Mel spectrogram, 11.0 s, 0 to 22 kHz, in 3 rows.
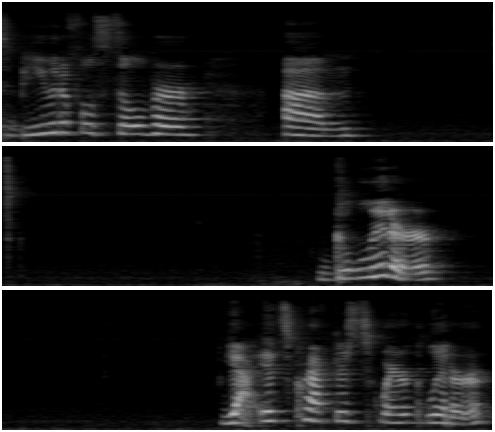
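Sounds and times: faint small ticks: 3.6 - 4.0.

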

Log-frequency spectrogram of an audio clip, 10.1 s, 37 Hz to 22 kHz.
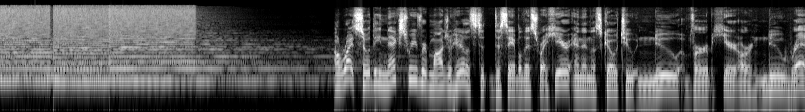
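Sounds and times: synthesizer chord with reverb: 0.0 - 5.4.

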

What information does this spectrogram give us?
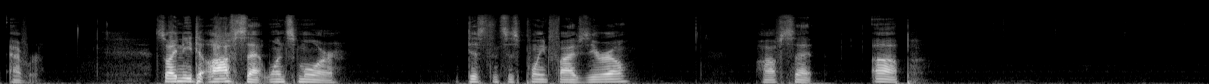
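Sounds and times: computer mouse clicks: 9.9 - 12.0.

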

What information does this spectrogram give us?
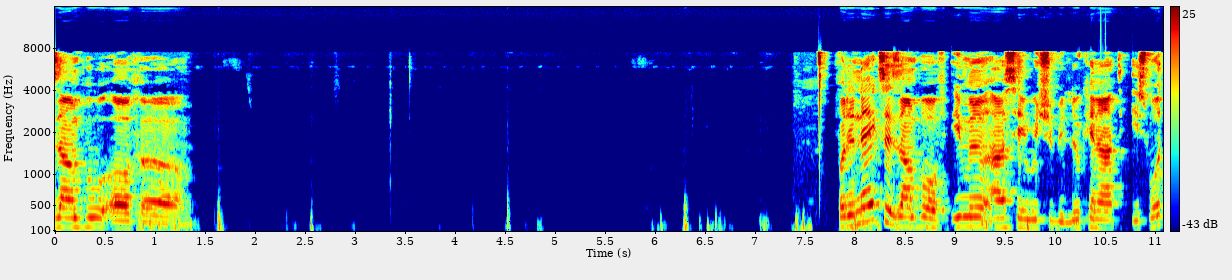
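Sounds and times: soft low thumps: 1.0 - 3.2, 3.8 - 5.1, 5.8 - 10.0.

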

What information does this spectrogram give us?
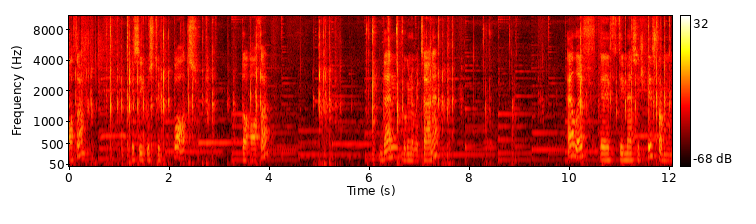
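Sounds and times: keyboard typing: 0.0 - 4.0, 4.8 - 12.0
soft background music: 0.0 - 12.0.

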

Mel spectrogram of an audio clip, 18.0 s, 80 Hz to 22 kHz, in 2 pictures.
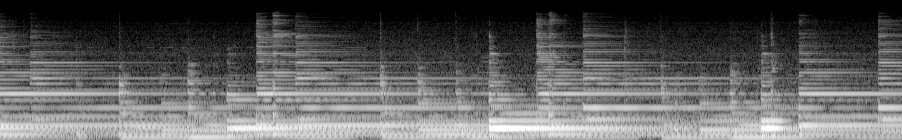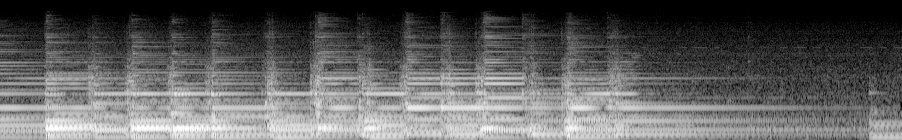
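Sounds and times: electric guitar picking: 0.0 - 18.0.

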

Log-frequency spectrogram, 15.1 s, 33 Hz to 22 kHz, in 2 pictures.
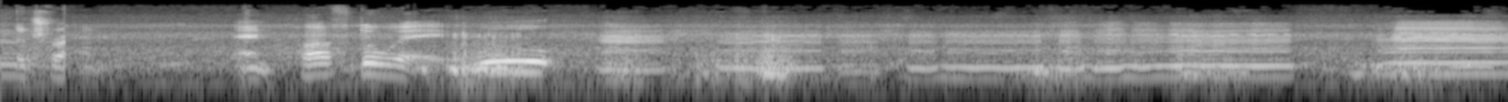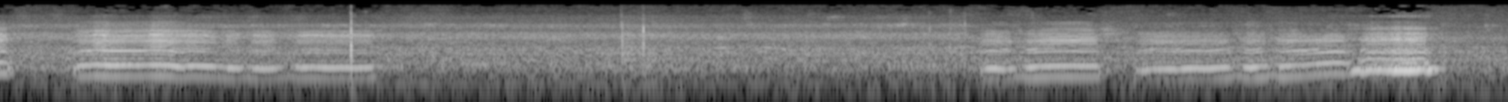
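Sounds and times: person imitating steam whistle: 2.6 - 9.5, 12.4 - 14.9.

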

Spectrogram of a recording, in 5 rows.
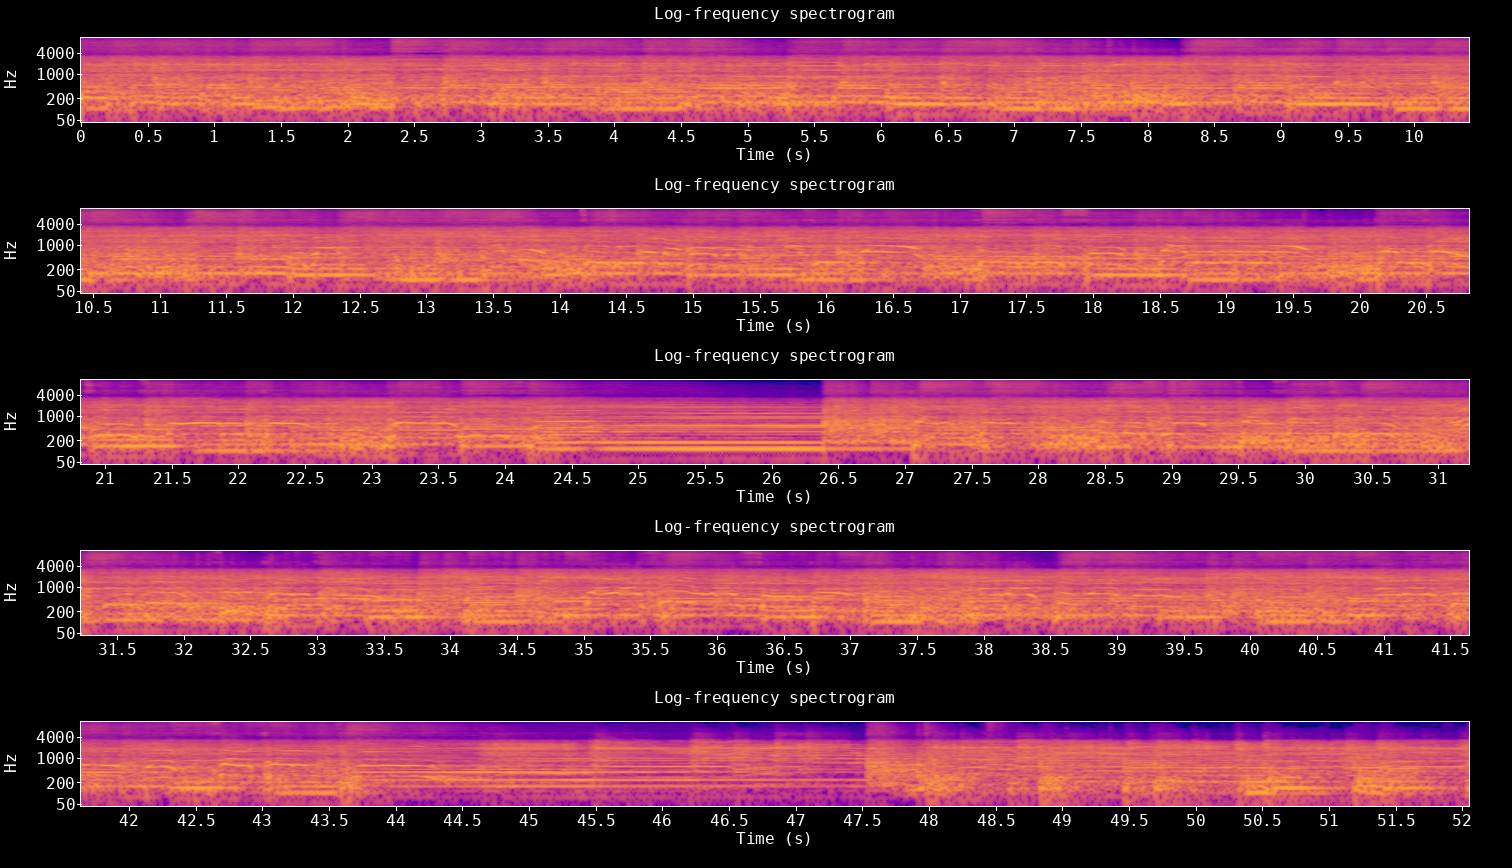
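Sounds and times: person singing: 0.0 - 25.4, 26.9 - 45.6
drums: 0.0 - 52.0
electric guitar: 0.0 - 52.0
rock band playing: 0.0 - 52.0.

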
